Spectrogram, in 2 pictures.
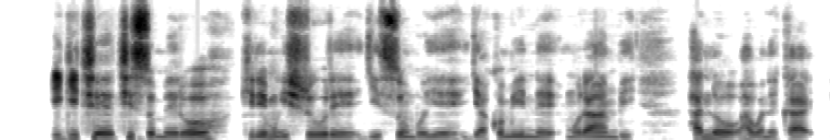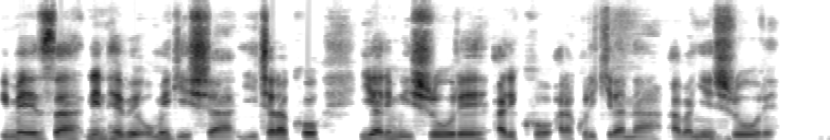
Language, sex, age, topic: Rundi, male, 50+, education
